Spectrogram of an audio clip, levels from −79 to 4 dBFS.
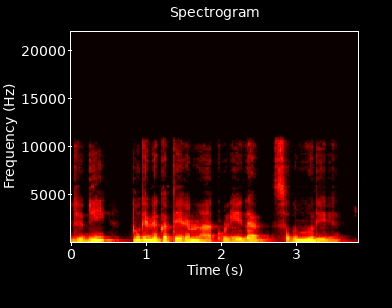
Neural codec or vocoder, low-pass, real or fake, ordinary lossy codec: codec, 24 kHz, 0.9 kbps, WavTokenizer, medium music audio release; 10.8 kHz; fake; none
